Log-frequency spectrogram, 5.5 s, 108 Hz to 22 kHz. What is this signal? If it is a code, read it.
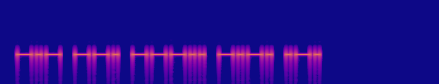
Morse code, heard as a keyed tone, about 20 wpm, 700 Hz. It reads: KG8CR
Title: USA Callsign DE Callsign - 5 Characters - 20wpm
